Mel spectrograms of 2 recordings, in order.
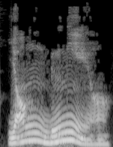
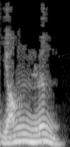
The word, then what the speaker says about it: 영릉: 아니라 그런 친구들이 있는데 영릉이라고 되어 있는 단어의 올바른 발음은 영능이에요. 근데 이거를 억지로 영릉이라고 발음을 하는 친구들이 있습니다. 물론 친구들한테 야, 너 발음 틀렸어 이렇게 지적하지는 않지만 속으로는 생각하죠. 영능이 맞는 발음입니다.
